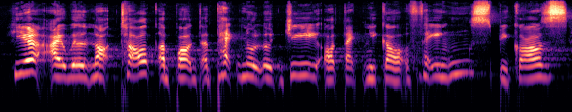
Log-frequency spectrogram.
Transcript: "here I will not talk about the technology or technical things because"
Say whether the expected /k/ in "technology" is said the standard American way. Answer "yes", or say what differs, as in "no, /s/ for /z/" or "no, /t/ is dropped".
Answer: yes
